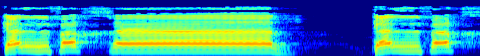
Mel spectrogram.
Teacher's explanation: شوف انت لما رققت الالف، ها شوف لما انت قللت الالف رققت الراء، ولذلك بقول لك حكم الراء وقفا. الترقيق لانه يلزم من تقليل الالف الماديه ترقيق الراء وقفا. طول ما انت بتقلل الالف ووراها راء لازم الراء دي تترقق، لاني مش ممكن اعرف افخم راء وقبلها الف مقلله ابدا، مستحيل مستحيل.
